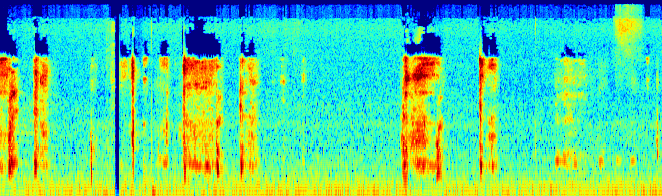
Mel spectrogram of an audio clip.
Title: Coughing so hard wanna puke! 🤮🤮🤮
